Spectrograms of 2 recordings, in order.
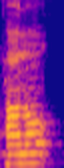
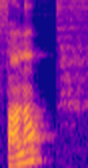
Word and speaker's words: Fano: The world knows Ramami Pano, which is really in Italy it's pronounced Fano. So he comes up in here a little bit. I'm gonna pronounce it Fano because that's how it's pronounced.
